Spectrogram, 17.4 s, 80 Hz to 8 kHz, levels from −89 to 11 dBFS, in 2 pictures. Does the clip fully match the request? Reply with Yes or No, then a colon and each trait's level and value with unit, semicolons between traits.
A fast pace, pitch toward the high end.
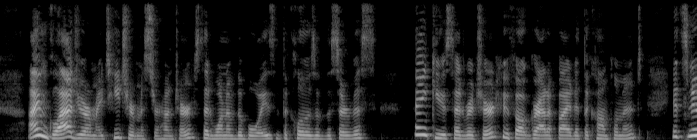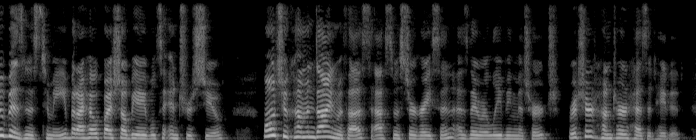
Yes: fast, 220 wpm; high, 195 Hz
